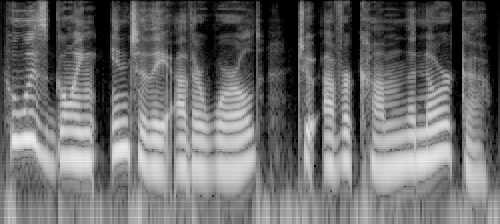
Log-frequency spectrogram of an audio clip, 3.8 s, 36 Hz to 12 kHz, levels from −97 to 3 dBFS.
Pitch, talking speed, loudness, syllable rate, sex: 190 Hz, 175 wpm, -16 LUFS, 5.2 syllables/s, female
